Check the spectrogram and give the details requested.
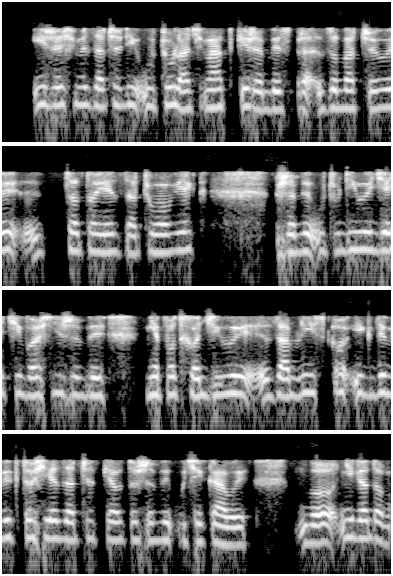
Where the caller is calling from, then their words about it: Nysa, Opole Voivodeship, Poland; Ja z Nysy dzwonię.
